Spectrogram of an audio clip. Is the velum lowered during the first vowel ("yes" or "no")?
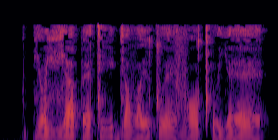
no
